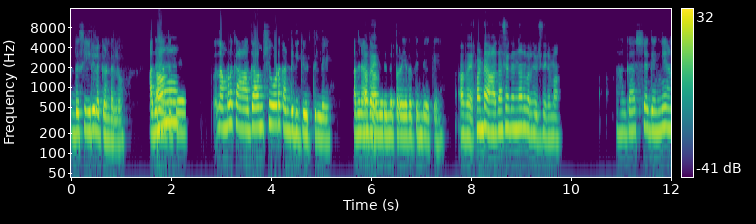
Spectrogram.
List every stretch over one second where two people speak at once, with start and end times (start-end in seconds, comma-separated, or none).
none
